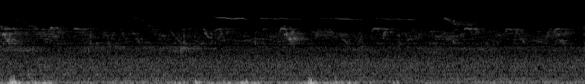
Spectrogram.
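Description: Small birds chirping now and then over steady outdoor background noise, with a few dull low thumps.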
